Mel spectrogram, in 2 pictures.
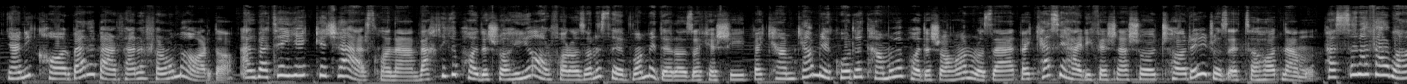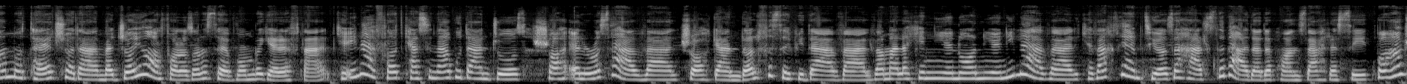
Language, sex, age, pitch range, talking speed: Persian, female, 20-39, 220-330 Hz, 160 wpm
